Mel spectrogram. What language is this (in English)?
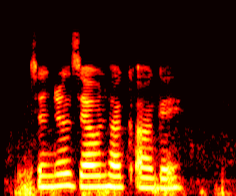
Urdu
